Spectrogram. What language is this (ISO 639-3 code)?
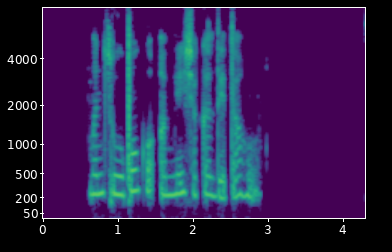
urd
